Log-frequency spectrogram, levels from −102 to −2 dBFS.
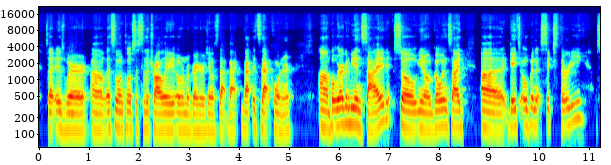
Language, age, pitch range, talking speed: English, 20-39, 120-135 Hz, 210 wpm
